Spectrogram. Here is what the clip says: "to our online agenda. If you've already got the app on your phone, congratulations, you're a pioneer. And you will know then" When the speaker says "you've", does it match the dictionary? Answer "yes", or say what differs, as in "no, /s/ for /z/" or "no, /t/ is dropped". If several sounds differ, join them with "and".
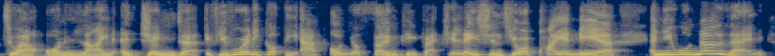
yes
